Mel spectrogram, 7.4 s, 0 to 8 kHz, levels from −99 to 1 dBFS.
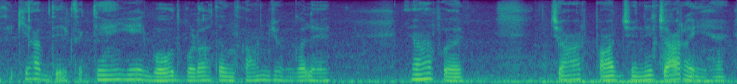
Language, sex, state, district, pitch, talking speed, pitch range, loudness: Hindi, male, Uttar Pradesh, Muzaffarnagar, 135 Hz, 180 wpm, 110-150 Hz, -28 LUFS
